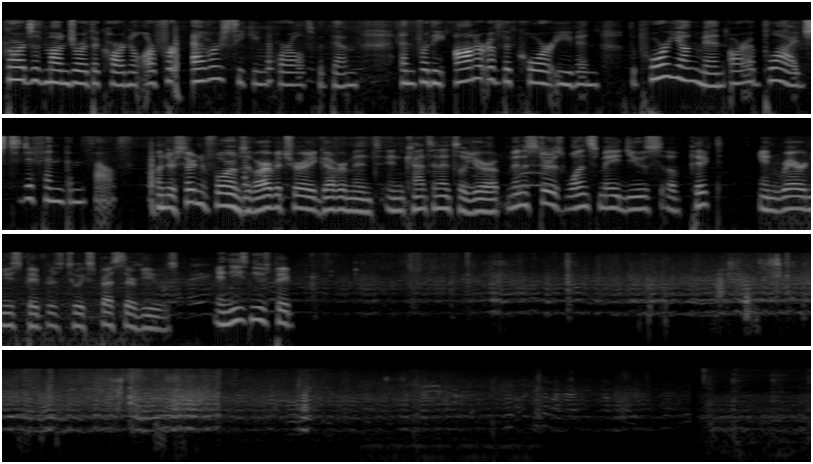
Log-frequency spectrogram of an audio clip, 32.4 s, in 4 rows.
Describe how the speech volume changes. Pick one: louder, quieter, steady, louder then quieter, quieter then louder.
steady.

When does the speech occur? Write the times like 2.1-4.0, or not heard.
0.0-19.1.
